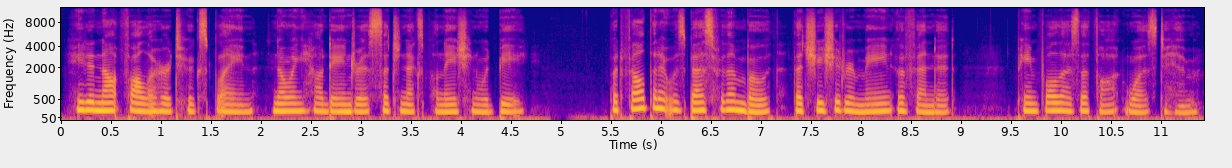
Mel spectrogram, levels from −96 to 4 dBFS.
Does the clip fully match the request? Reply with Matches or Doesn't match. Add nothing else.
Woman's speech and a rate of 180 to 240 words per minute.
Matches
